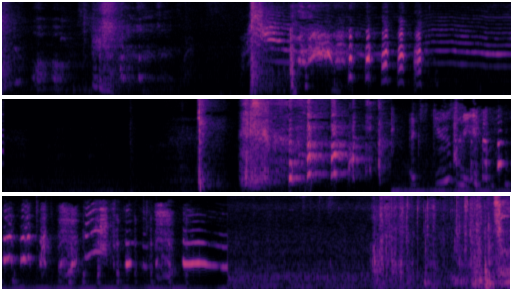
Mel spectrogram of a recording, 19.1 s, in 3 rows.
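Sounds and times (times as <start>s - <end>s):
cat meowing: 3.0s - 3.8s, 5.2s - 6.4s.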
